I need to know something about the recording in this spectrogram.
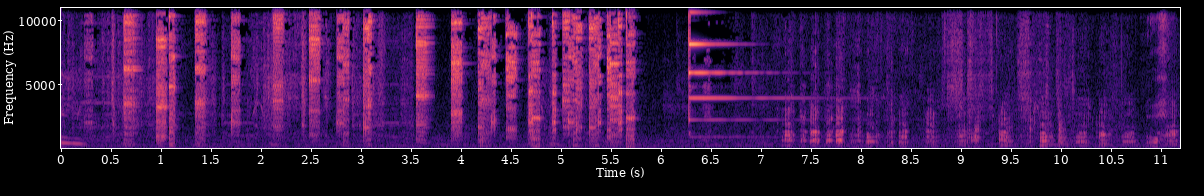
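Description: A mechanical machine, just started up, whirs and clatters with rapid, rhythmic ratcheting clicks of turning gears, broken midway by a short ringing ding before the grinding clicks resume, fairly loud.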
